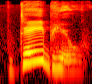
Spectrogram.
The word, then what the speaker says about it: debut: is really about but do you call it a debut no not really you shouldn't call it a debut because this word is a debut debut so let's say that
